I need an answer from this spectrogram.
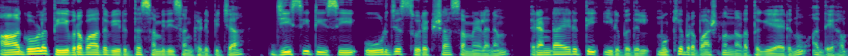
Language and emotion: Malayalam, neutral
